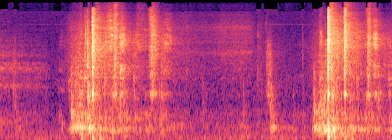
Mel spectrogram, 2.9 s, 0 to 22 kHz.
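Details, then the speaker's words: 1983 Honda C70, freed-up engine, kicked in gear: two short kicks, each a quick thumping chuff against firm resistance; compression good, sounds like it will run. "And oh, it's in gear. It wants to go. That sounds like it'll run."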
